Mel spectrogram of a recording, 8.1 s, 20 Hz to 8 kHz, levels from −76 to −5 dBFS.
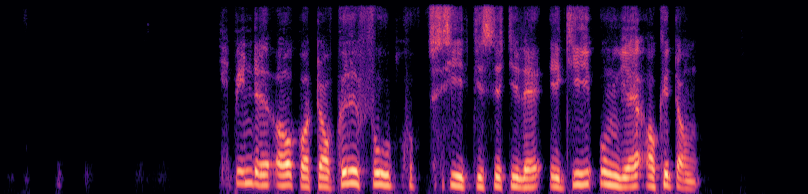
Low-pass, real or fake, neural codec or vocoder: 7.2 kHz; fake; codec, 16 kHz in and 24 kHz out, 0.6 kbps, FocalCodec, streaming, 4096 codes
